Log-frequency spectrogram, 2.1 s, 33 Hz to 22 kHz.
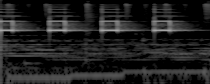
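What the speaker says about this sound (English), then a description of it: "the key is turned to the on position and beeps 6 times to notify the user that it is alarmed" An ABUS motorcycle alarm disc lock gives short, high electronic beeps as it is armed, four evenly spaced double-pulse chirps close up with no talking.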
